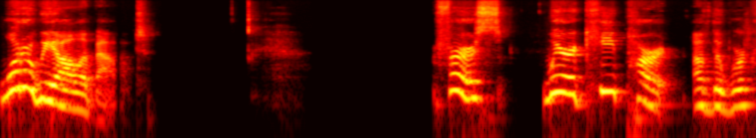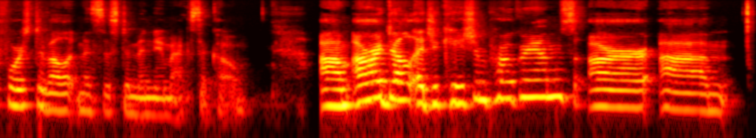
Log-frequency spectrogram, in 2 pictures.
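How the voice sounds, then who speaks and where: On a video call for a virtual event, an adult education director with a medium-pitched, fairly bright voice presents her slides to an audience. She comes across as earnest, though her delivery is hesitant.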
